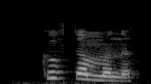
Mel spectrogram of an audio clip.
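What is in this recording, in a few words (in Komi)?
"кывтӧммыны", Komi, female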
